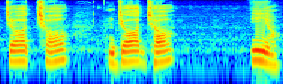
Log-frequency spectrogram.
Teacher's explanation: जब आप बोलेंगे तो आपकी जो जीभ है ऊपर जो तालू में जाकर चिपकेगी · इन वर्णों को बोलते समय जो जीभ हमारी है तालु को स्पर्श करती है, इसीलिए इन्हें तालव्य व्यंजन कहते हैं।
